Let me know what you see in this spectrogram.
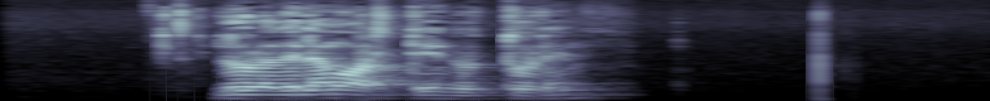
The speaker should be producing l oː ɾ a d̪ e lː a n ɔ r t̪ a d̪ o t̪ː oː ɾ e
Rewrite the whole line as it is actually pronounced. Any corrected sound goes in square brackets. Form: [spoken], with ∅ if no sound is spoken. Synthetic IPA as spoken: l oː ɾ a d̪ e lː a [m] ɔ r t̪ [e] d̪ o t̪ː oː ɾ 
